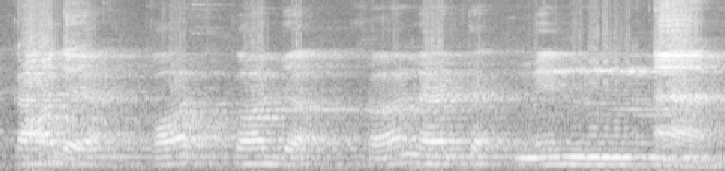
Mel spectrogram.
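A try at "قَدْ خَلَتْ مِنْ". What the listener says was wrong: Tak, jangan kol-kolah, bukan kholat, enggak. Kholat. Nah, sukun dulu baru hamas muncul. Nafasnya muncul. Kholat min. Kholat. Kholat min.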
